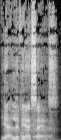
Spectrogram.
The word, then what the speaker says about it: Olivier Assayas: Olivier Assayas.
